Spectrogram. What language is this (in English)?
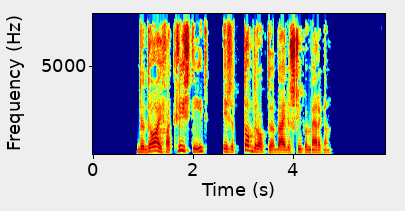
Western Frisian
